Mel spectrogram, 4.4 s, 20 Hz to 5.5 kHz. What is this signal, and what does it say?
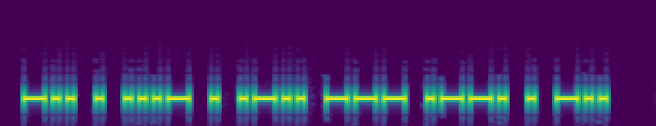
Morse code, heard as a keyed tone, about 25 wpm, 600 Hz. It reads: DEVELOPED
